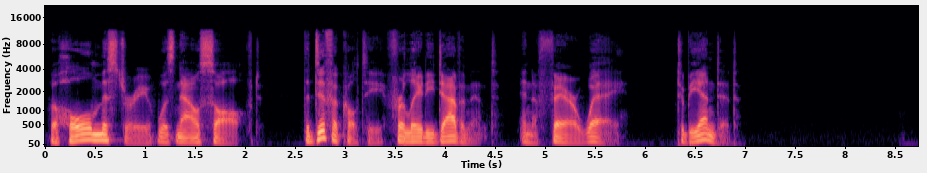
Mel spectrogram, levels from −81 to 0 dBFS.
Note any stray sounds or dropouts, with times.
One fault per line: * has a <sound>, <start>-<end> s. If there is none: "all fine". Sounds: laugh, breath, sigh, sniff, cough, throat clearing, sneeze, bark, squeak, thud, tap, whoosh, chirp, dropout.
all fine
